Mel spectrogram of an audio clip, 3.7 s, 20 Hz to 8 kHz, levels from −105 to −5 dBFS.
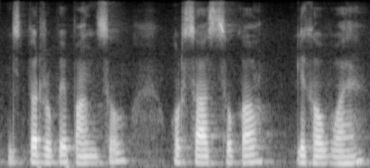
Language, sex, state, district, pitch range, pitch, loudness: Hindi, male, Uttar Pradesh, Shamli, 120-135 Hz, 125 Hz, -20 LUFS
